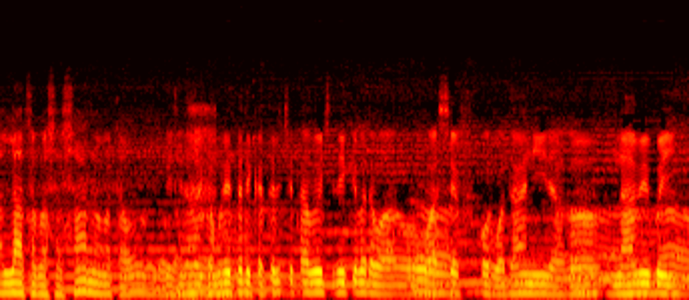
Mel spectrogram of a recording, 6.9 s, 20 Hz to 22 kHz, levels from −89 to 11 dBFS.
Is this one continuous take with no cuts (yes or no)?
no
